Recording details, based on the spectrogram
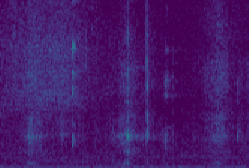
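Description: Golden Oreo vanilla cookies being chewed close up, soft crisp crunches spaced through a quiet moment over a low steady hum.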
